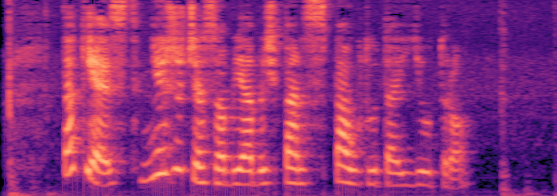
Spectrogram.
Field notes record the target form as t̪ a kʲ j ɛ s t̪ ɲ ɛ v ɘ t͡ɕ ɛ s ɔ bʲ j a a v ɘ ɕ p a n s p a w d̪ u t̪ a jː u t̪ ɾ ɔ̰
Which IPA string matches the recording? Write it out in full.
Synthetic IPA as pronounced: t̪ a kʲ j ɛ s t̪ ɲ ɛ ʐ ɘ t͡ɕ ɛ s ɔ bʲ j ɛ a b ɘ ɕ p a n s p a w t̪ u t̪ a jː u t̪ ɾ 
